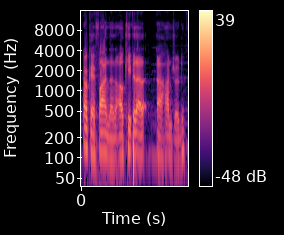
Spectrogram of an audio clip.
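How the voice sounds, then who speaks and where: A soft-spoken man reading a visual novel aloud and chatting casually, swearing now and then. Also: lowish voice, steady tone, fairly quick, faint music behind. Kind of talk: narration mixed with casual banter.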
